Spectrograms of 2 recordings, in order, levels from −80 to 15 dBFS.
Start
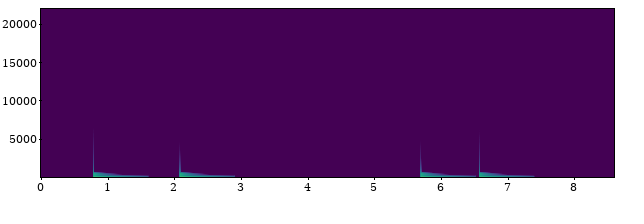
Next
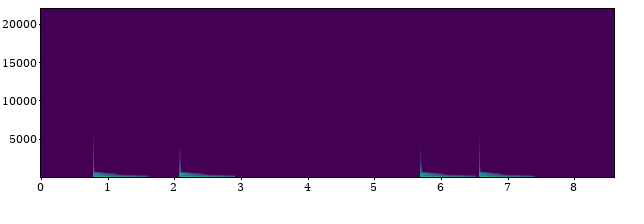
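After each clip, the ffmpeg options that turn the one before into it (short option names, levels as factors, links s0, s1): -af "acompressor=threshold=0.0562:ratio=4"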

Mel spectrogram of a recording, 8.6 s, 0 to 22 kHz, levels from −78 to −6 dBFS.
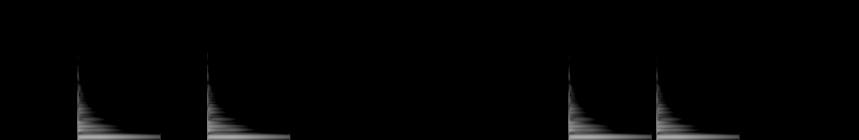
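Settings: -filter_complex "[0:a]acrossover=split=210[s0][s1];[s0]alimiter=level_in=1.68:limit=0.0631:level=0:latency=1,volume=0.596[s2];[s2][s1]amix=inputs=2:normalize=0,asoftclip=type=tanh:threshold=0.0335"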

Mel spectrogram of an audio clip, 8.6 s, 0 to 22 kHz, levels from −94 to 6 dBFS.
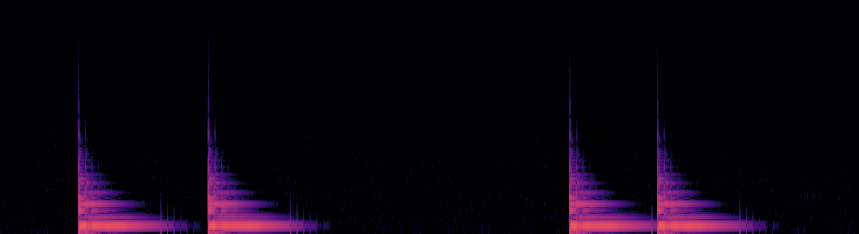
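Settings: -filter_complex "[0:a]alimiter=level_in=5.31:limit=0.0631:level=0:latency=1,volume=0.188,asplit=2[s0][s1];[s1]adelay=65,lowpass=f=830:p=1,volume=0.562,asplit=2[s2][s3];[s3]adelay=65,lowpass=f=830:p=1,volume=0.49,asplit=2[s4][s5];[s5]adelay=65,lowpass=f=830:p=1,volume=0.49,asplit=2[s6][s7];[s7]adelay=65,lowpass=f=830:p=1,volume=0.49,asplit=2[s8][s9];[s9]adelay=65,lowpass=f=830:p=1,volume=0.49,asplit=2[s10][s11];[s11]adelay=65,lowpass=f=830:p=1,volume=0.49[s12];[s2][s4][s6][s8][s10][s12]amix=inputs=6:normalize=0[s13];[s0][s13]amix=inputs=2:normalize=0,volume=2.82"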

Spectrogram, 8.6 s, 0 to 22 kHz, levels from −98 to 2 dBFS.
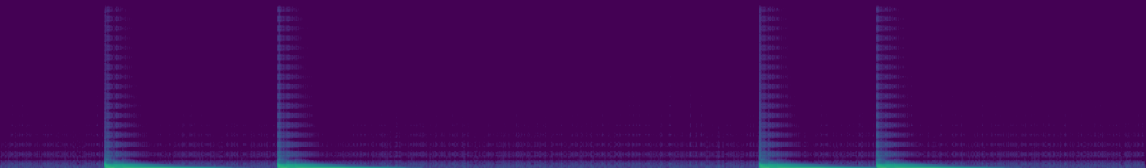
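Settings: -filter_complex "[0:a]acrossover=split=230|800[s0][s1][s2];[s2]acrusher=samples=35:mix=1:aa=0.000001[s3];[s0][s1][s3]amix=inputs=3:normalize=0,asoftclip=type=tanh:threshold=0.0473,volume=1.12"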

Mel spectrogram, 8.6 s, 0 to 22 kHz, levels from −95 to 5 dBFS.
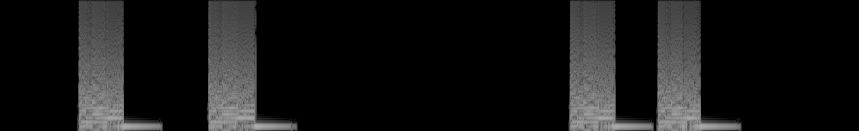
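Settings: -af "afftfilt=real='re*gte(hypot(re,im),0.02)':imag='im*gte(hypot(re,im),0.02)':win_size=1024:overlap=0.75,aeval=exprs='(mod(47.3*val(0)+1,2)-1)/47.3':c=same,volume=1.88"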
